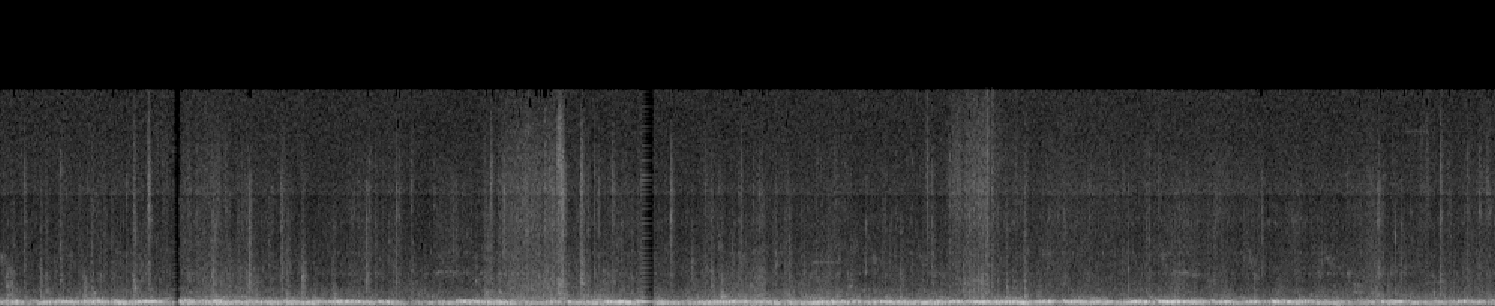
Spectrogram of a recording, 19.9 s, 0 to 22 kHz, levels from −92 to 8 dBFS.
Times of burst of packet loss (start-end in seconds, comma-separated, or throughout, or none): 2.31-2.41, 8.57-8.73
